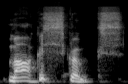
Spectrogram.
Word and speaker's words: Marcus Scruggs: Marcus Scruggs.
